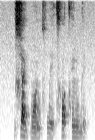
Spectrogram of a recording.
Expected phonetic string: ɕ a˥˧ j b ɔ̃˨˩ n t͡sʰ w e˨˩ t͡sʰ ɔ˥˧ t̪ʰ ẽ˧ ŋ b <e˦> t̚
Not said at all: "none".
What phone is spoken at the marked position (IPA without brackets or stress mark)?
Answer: e˨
